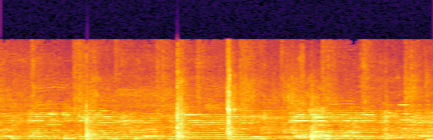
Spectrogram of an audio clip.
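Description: A football being kicked and bouncing: four sharp knocks spread over about two seconds, over background music.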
